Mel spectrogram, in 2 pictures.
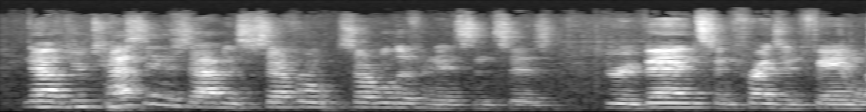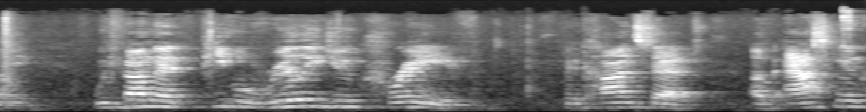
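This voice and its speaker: Echoey man giving a startup pitch. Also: fairly bright tone, slight background noise. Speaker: startup founder pitching an app. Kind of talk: live pitch presentation to an audience. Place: indoor event venue, speaking to a crowd. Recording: roomy echoing event hall, distant.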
